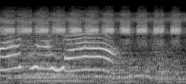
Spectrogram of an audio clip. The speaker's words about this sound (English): as the once silent air erupts into the vibration of incessant buzzing of terror, comes a swarm of zombie-like creatures.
